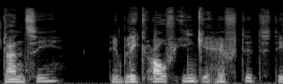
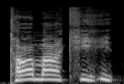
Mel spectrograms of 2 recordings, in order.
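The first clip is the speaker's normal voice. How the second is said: much higher, drawn-out wail; anguished cry; 11 semitones higher, 6 dB louder, slower than usual. A narrator's reading. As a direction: cry out in misery. Desperate cry, arms spread.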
